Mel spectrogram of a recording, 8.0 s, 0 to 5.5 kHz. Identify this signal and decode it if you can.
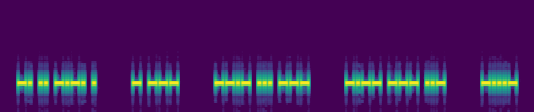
Morse code, heard as a keyed tone, about 30 wpm, 700 Hz. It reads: NICE TO QSO YOU <BT>
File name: UK MASTER QSOs TRAINING / 30WPM / UK MASTER QSOs 0045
